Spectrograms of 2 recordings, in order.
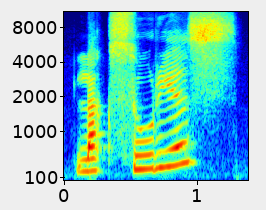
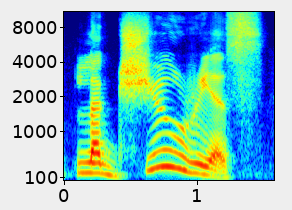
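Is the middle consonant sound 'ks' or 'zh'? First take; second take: ks; zh. First: The middle consonant is a 'ks' sound. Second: The middle consonant is a 'zh' sound. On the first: The speaker calls it wrong. "This is not luxurious. Please don't pronounce this as X" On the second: The speaker calls it right. "It's the zha sound"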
